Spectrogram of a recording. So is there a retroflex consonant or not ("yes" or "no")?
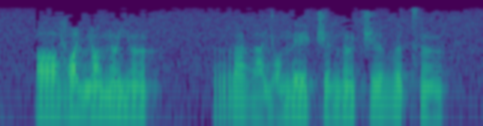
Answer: no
